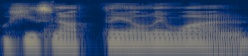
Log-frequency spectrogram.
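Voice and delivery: put-on muttered whisper. Describing a woman's reaction, the speaker retells her whisper under her breath. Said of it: "she whispers under her breath".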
